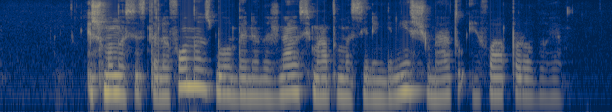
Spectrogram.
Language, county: Lithuanian, Kaunas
